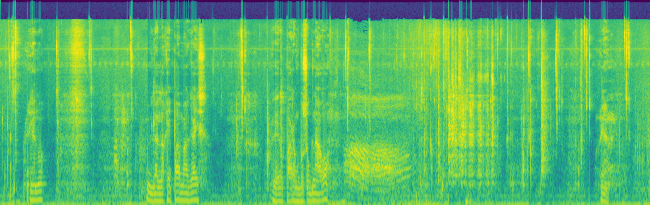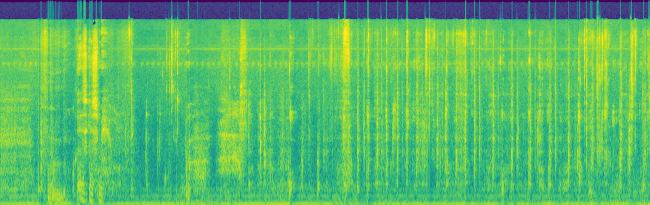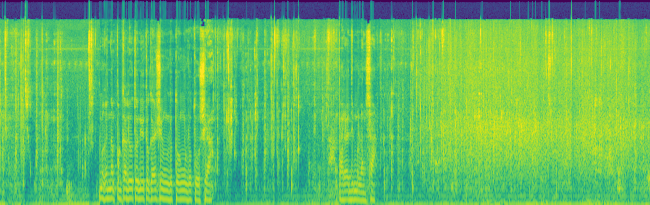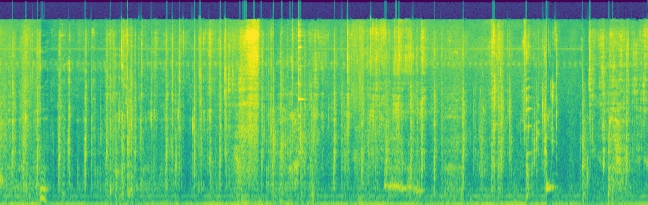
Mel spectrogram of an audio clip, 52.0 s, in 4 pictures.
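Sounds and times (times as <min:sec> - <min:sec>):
chewing with mouth clicks: 0:00.0 - 0:00.5, 0:01.1 - 0:02.9, 0:04.2 - 0:05.0, 0:09.6 - 0:13.0, 0:15.3 - 0:16.9, 0:17.6 - 0:28.0, 0:30.1 - 0:51.9
steady low hum: 0:00.0 - 0:51.9.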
